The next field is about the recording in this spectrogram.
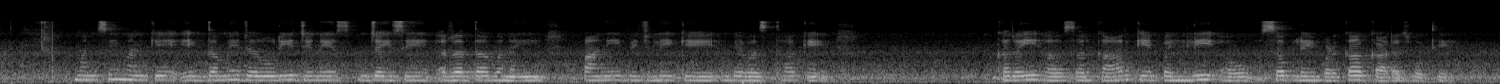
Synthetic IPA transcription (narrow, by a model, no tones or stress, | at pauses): mənsemənkeeːk̚d̪əmed͡ʒəɾuːɾid͡ʒɪneːsd͡ʒɛɪseɾəd̪ːabənaːi | paːnibɪd͡ʒlikeʋjəʋəst̪ʰake | kəɾaiɦasəɾkaːɾkepɛɦliʔɔsəblebəɽ̤kakaːɾə̰d͡ʒɦoːt̪eː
